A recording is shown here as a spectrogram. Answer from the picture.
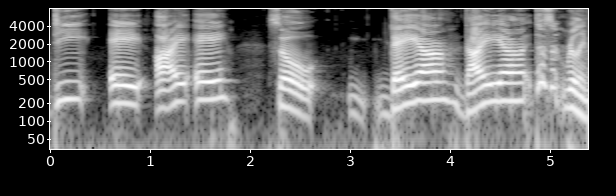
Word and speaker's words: Daia: It's spelled D-A-I-A.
